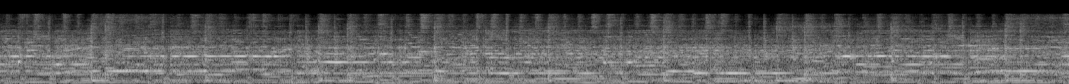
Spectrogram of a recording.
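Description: Live rock band playing an instrumental passage, electric guitars and bass over drums, at a steady, unbroken loudness.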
